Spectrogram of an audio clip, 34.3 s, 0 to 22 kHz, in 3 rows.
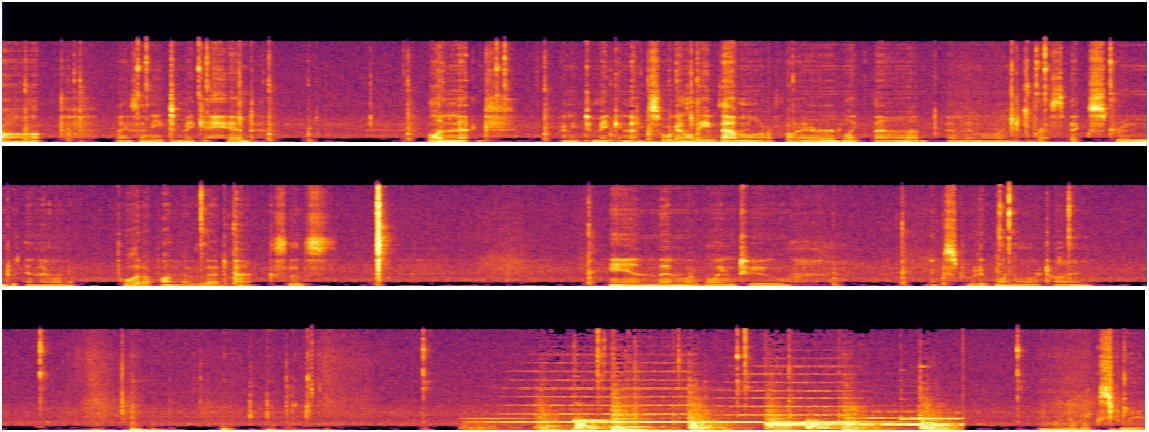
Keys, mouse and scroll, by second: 1.0 right click, 1.6 shift+right click, 2.3 middle click, 3.7 middle click, 4.6 right click, 5.1 middle click, 6.1 shift+middle click, 6.6 middle click, 7.1 middle click, 9.7 e, 10.0 click, 10.7 click, 13.4 middle click, 13.9 middle click, 15.2 scroll up 1, 16.9 middle click, 19.0 middle click, 20.1 middle click, 20.9 e, 21.2 click, 21.8 click, 25.1 ctrl+KP_Add, 26.7 click, 28.9 middle click, 29.9 right click, 30.4 middle click, 32.6 click.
